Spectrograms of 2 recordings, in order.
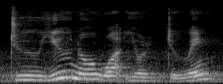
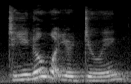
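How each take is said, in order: First: The first word 'do' has a full, long 'oo' vowel. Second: The first word 'do' has a short, weak 'uh' vowel. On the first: "Instead of" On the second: "you might also hear native speakers say this"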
